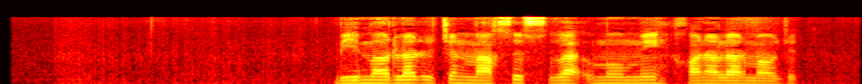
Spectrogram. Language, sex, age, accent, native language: Uzbek, male, 25-34, Qashqadaryo, Uzbek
